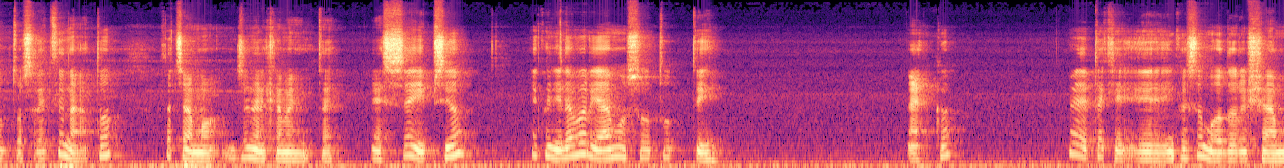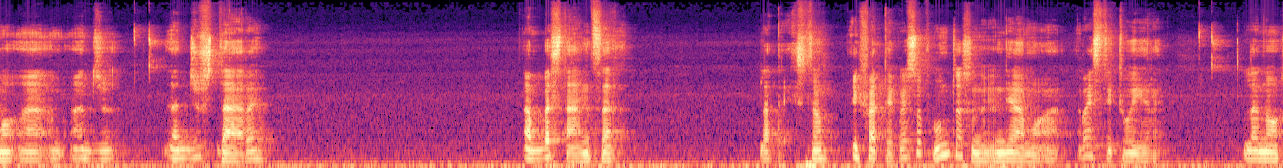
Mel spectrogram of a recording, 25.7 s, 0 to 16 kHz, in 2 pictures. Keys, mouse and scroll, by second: 14.2 click, 15.2 middle click, 24.7 click.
